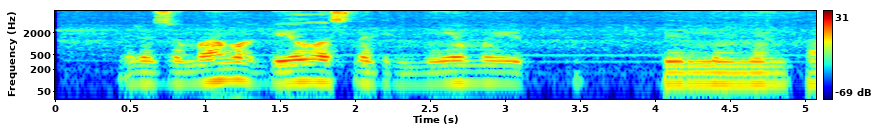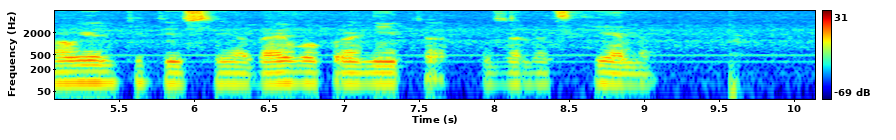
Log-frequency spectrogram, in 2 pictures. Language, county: Lithuanian, Klaipėda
